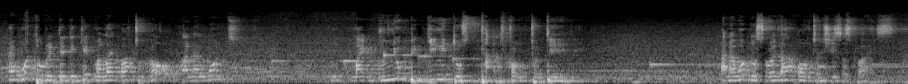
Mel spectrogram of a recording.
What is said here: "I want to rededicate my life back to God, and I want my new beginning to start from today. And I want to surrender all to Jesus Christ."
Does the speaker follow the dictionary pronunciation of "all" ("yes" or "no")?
no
